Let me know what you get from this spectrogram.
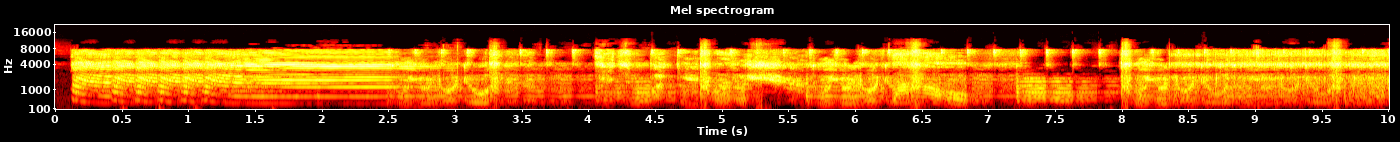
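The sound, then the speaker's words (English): A loud air horn alarm sound effect blares for about ten seconds, layered sustained tones with wavering, sweeping pitch and a burst of rapid, stuttering honks toward the end. “Let me sound that alarm one time.”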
